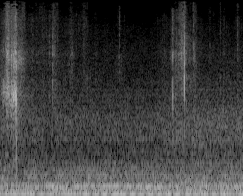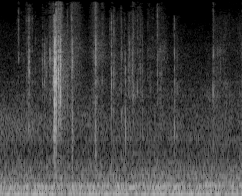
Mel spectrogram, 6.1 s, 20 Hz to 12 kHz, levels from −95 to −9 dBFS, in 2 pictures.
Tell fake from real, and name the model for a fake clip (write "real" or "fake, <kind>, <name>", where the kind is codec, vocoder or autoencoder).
real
